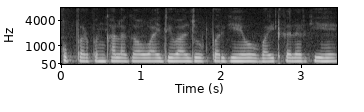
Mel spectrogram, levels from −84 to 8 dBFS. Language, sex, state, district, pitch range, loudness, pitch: Hindi, female, Madhya Pradesh, Dhar, 175-180 Hz, -16 LUFS, 180 Hz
